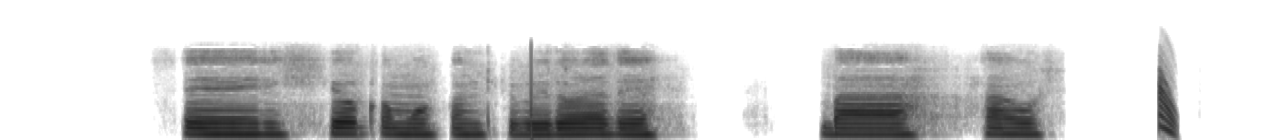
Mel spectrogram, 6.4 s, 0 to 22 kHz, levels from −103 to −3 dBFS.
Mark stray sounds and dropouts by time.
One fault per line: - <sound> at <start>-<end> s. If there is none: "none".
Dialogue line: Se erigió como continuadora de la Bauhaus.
- chirp at 5.8-5.9 s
